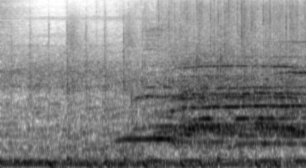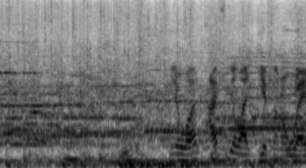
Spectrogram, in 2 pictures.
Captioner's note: applause and cheering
